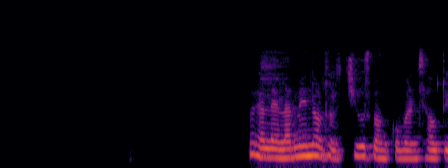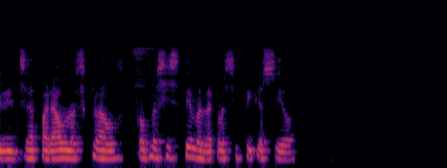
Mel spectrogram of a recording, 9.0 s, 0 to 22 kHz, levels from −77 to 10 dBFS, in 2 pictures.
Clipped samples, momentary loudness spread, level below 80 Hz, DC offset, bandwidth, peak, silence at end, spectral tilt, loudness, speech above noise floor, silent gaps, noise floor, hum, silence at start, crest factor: under 0.1%; 10 LU; -72 dBFS; under 0.1%; 8 kHz; -14 dBFS; 1.5 s; -6 dB/octave; -31 LUFS; over 60 dB; 5.73-5.80 s; under -90 dBFS; none; 2.5 s; 18 dB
